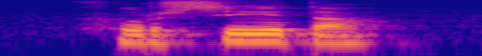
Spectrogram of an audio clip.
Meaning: fork
- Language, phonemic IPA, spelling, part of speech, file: Moroccan Arabic, /fur.ʃiː.tˤa/, فرشيطة, noun, LL-Q56426 (ary)-فرشيطة.wav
